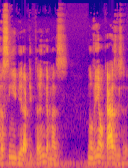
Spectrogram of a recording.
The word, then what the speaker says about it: Ibirapitanga: Já tínhamos Ibirapitanga. Aqui eu estou usando uma pronúncia portuguesada, certo? Em tupi não seria pronunciado assim Ibirapitanga, mas não vem ao caso explicar isso aqui agora.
